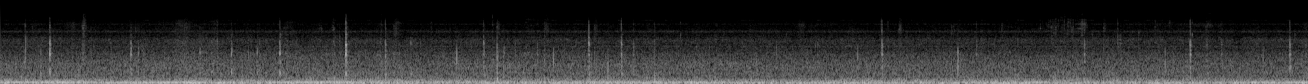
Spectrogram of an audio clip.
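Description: Footsteps tap on a paved path.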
